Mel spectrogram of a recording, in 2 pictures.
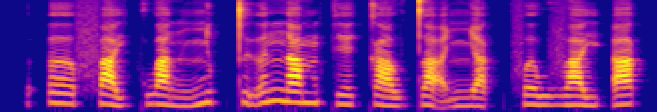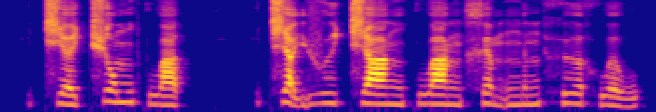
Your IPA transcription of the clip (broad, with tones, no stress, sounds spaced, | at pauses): ʔ əː˨˩ f a˧˩ j k w a˧˩ n ɲ ə˦˥ p̚ t̪ ɨ̰˧˥ ə̯ n a˧ m k e˨˦ k a˨˩ w t̪ a̰ː˧˨ ɲ a˨˩ k̚ f ə˧ w v a˧ j ʔ a˦˥ k̚ | t͡ɕ ɛ˨˩ t͡ɕ ɔ˧ m k w a˨˩ t̚ | t͡ɕ a̰˧˨ j v ɨ˨˩ t͡ɕ aː˨˩ ŋ k w a˨˩ ŋ x ɛ̰˧˨ m ŋ ə˨˦ n h ɨ˧ ə̯ h w ə˧˩˨ w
